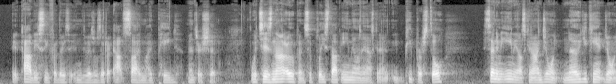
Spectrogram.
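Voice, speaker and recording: This is a man with an ordinary speaking voice at a medium pitch. He talks at a fairly quick pace on a very clean recording with a silent background. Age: 40s. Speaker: trading mentor. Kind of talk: lecture.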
